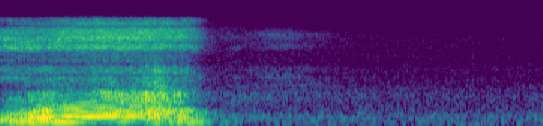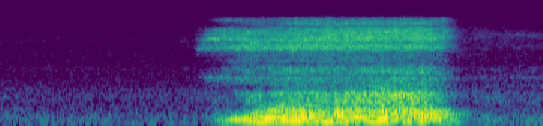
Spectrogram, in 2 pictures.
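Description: Two long, loud, rattling snores on the in-breath, about four seconds apart, with quiet room noise between; heavy snoring.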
